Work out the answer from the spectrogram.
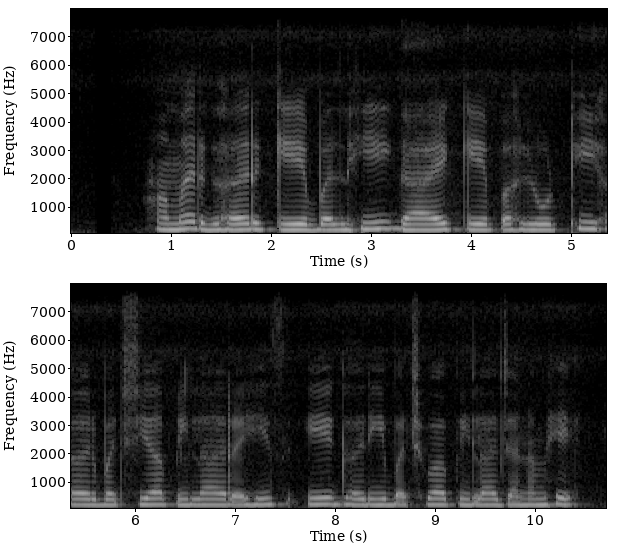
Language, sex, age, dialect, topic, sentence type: Chhattisgarhi, female, 51-55, Northern/Bhandar, agriculture, statement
